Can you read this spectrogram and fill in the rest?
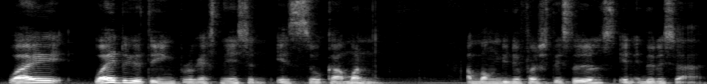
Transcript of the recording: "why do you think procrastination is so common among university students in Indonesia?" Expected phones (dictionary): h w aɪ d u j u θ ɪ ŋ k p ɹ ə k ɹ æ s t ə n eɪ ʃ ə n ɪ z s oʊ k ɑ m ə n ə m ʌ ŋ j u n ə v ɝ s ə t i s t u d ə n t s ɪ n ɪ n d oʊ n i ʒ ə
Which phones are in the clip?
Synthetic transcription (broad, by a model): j w aɪ d u j u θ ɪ ŋ k p ɹ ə k ɹ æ s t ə n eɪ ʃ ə n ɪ s oʊ k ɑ m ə n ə m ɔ ŋ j u n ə f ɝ s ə t i s t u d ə n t s ɪ n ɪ n d oʊ n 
